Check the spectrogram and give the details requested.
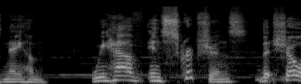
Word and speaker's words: Nahom: talking about nay home is it pronounced nahome yeah I mean you can we don't know how it was pronounced anciently okay the pronunciation guide in the Book of Mormon says nahm we have inscriptions that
